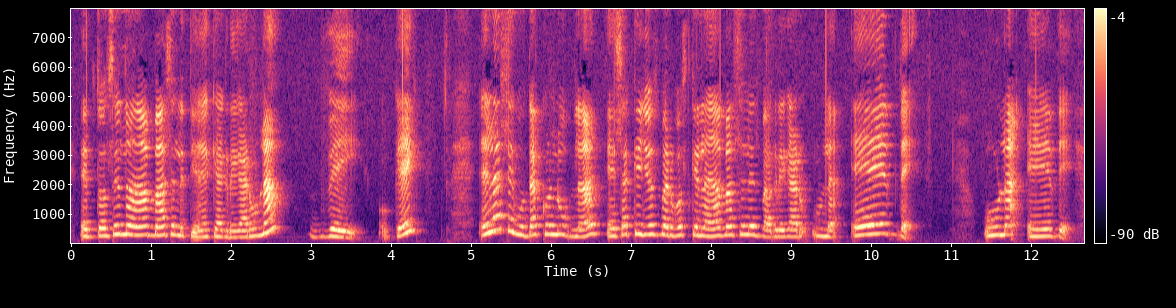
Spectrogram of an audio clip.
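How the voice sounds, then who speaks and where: A woman's voice: high-pitched, a little mellow. A woman teaching a recorded English lesson to children, explaining patiently and checking in with "ok?" again and again. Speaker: primary school English teacher.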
